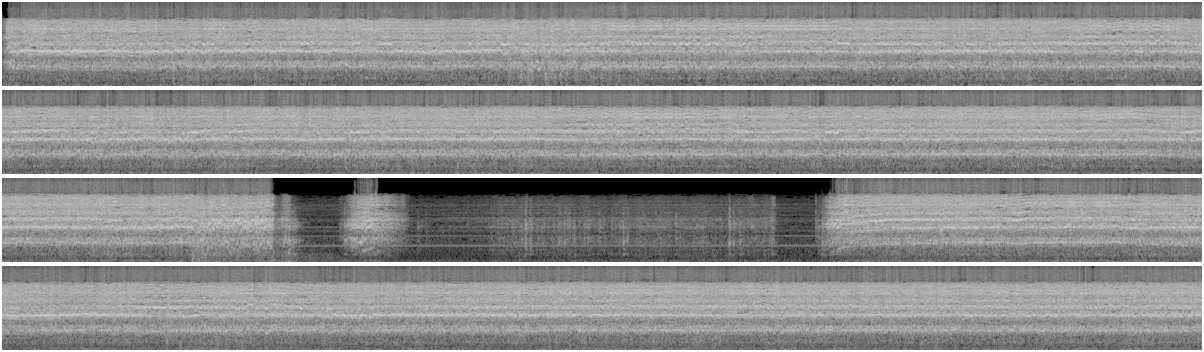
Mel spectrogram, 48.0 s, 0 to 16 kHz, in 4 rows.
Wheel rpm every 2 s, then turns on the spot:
220, 230, 230, 220, 220, 230, 220, 230, 230, 230, 230, 230, 220, 90, 10, 20, 180, 230, 220, 220, 230, 230, 240, 230.
28-32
